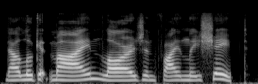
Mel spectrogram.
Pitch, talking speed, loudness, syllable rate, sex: 205 Hz, 185 wpm, -15 LUFS, 4.9 syllables/s, female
